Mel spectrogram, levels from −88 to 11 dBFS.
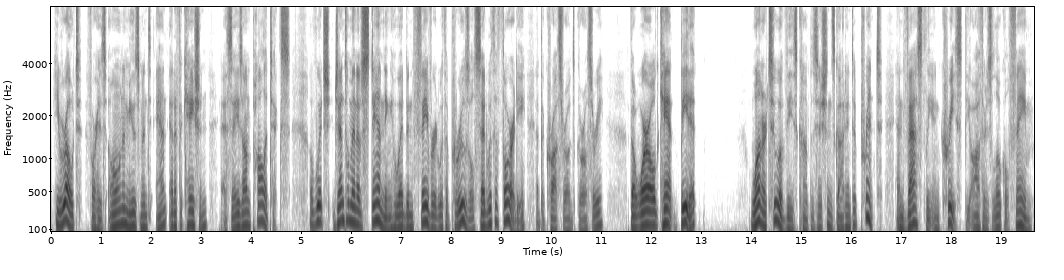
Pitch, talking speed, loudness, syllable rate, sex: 120 Hz, 160 wpm, -20 LUFS, 5.2 syllables/s, male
